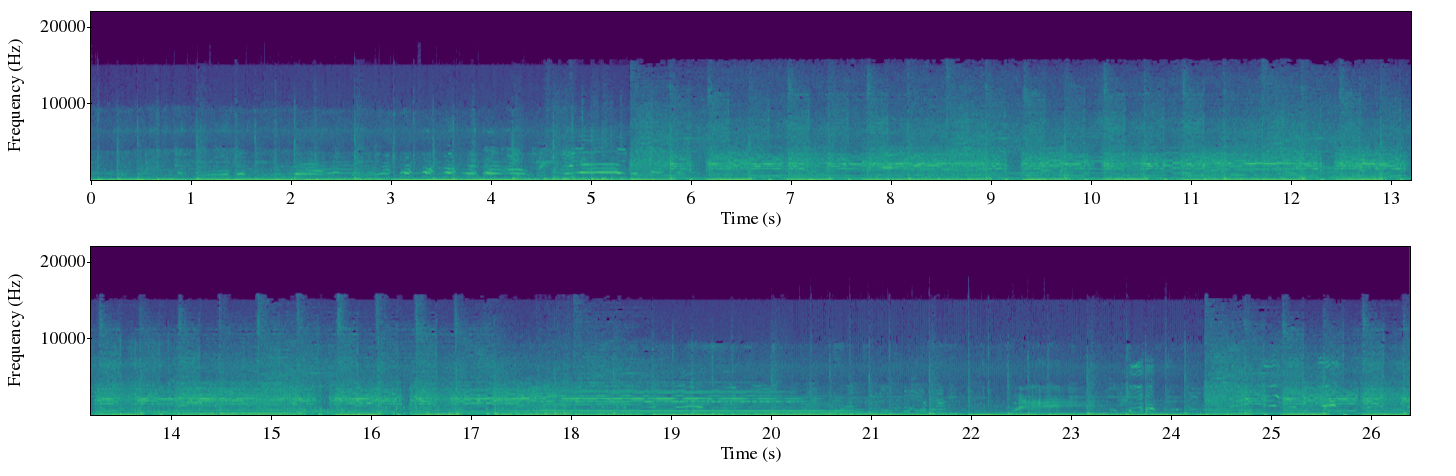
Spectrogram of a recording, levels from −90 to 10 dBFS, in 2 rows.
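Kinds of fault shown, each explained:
Mains buzz: a steady, raspy buzz running under the whole clip, built on 50 Hz and its harmonics reaching up into the kilohertz range, sitting roughly 20 dB below the sound. That sharp edge comes from switching spikes twice per mains cycle, like a dimmer or rectifier leaking in.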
